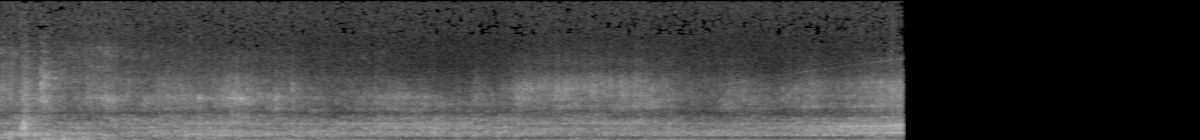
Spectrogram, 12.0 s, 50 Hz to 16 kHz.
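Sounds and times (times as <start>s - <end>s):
electric train rumble and hiss: 0.0s - 9.0s.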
